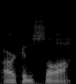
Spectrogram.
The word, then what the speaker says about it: Arkansas: Since the letter S is at the end of the French words are usually silent, we pronounce Bill Clinton's home state Arkansas.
